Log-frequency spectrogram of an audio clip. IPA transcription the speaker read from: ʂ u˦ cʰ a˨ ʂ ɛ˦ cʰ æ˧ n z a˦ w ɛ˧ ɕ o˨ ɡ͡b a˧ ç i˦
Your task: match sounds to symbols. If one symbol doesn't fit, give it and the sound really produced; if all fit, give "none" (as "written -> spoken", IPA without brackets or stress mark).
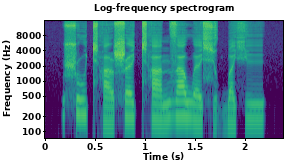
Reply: æ˧ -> a˧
